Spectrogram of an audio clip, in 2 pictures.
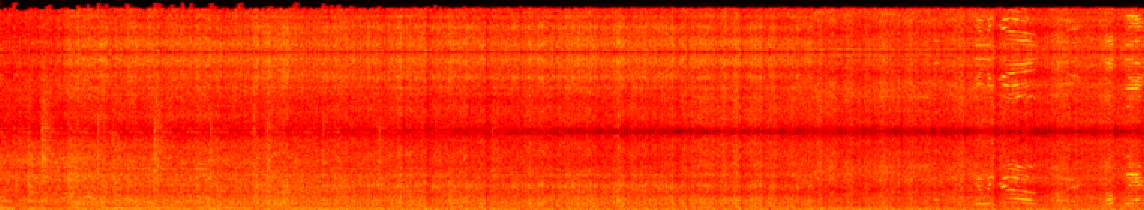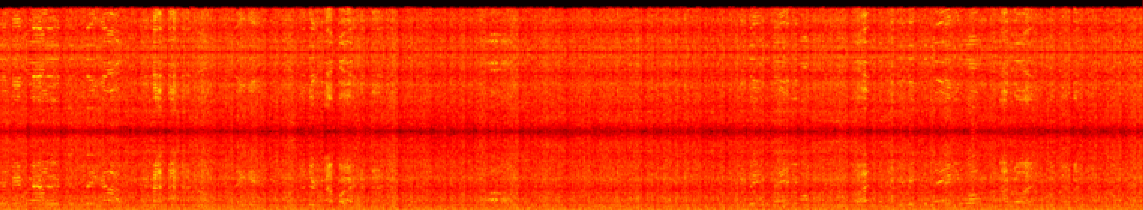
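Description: Steady drone of a small jump plane's engine and propeller heard inside the cabin, with voices calling out over it partway through. Music fades out in the first couple of seconds.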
